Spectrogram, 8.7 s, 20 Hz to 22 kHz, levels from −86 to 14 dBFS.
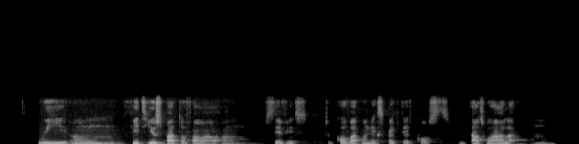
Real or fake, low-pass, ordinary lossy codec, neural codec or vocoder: real; 7.2 kHz; none; none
